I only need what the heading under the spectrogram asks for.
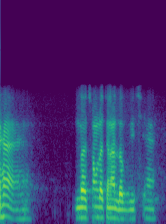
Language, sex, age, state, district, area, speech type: Bengali, male, 45-60, West Bengal, South 24 Parganas, urban, conversation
